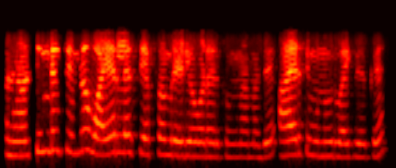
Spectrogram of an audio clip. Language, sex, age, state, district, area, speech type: Tamil, female, 18-30, Tamil Nadu, Coimbatore, rural, conversation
